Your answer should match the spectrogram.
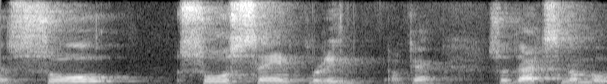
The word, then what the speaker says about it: Sault Ste. Marie: Well, I've been told it's not pronounced as salt or saw. It's pronounced as Sault Ste. Marie.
